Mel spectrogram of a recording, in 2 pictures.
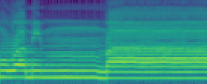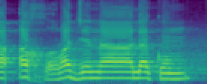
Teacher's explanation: میم مشدد ہے اور یہاں پر ہم غنہ کریں گے، اور یہ الف سے پہلے زبر ہے تو یہ الف مدہ ہے، اور الف مدہ کے بعد حمزہ دوسرے کلمے میں ہے تو یہاں مد منفصل کریں گے۔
